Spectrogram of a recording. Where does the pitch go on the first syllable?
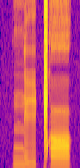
high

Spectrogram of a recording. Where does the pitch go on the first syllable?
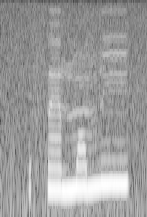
low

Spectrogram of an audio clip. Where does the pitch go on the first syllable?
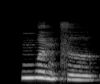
falling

